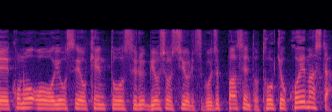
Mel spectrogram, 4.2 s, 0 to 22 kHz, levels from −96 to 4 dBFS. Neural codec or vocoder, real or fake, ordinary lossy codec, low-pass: none; real; none; 7.2 kHz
